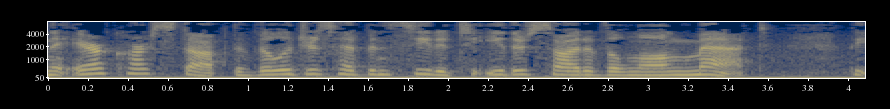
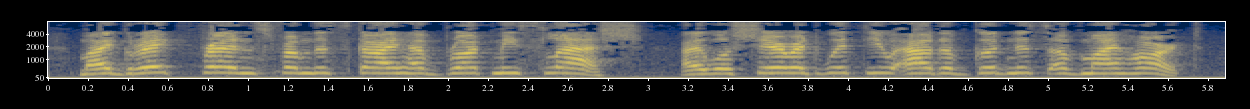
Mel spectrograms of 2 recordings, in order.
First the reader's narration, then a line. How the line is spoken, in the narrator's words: he shouted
